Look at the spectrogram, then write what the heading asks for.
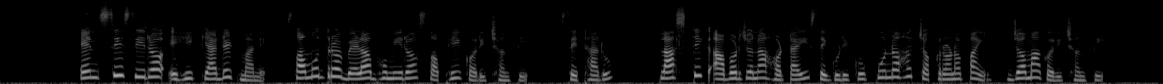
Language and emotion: Odia, neutral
